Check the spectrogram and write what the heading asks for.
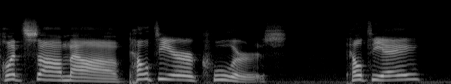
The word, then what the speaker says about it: Peltier: Peltier. Someone said the R is silent.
